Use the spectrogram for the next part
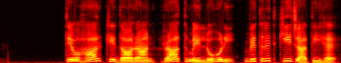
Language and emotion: Hindi, neutral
